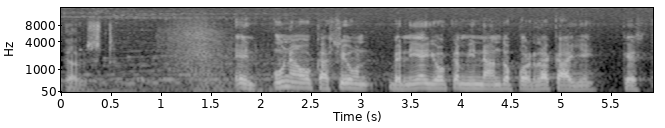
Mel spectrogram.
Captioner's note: speaking foreign language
